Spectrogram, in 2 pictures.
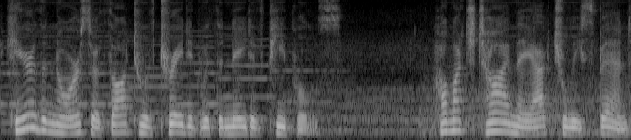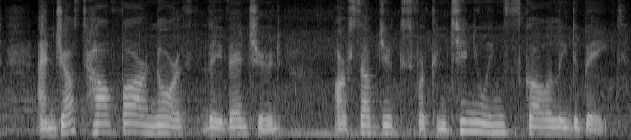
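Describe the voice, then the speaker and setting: A man reading scripted documentary narration in a measured, formal way. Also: fairly high pitch, a little mellow, soft background music, rough recording.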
